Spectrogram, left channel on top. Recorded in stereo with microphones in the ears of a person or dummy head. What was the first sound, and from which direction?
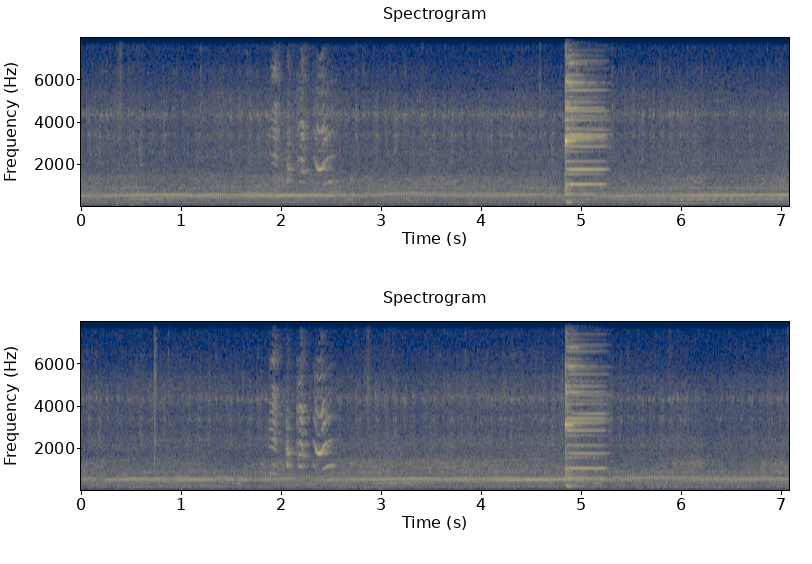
Laughter, 80° right.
